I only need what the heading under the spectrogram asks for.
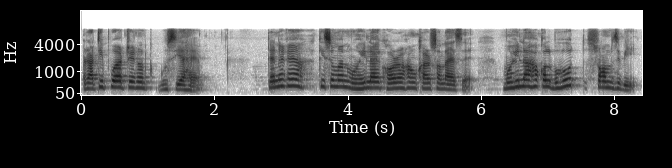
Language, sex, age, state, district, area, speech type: Assamese, female, 60+, Assam, Udalguri, rural, spontaneous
